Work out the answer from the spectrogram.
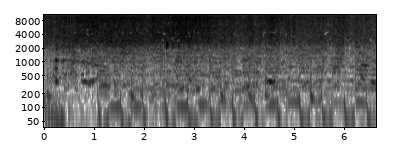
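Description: Crab-lid fried rice sizzling steadily on a hot griddle pan as it is stirred and pressed with a spatula, with background music underneath.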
